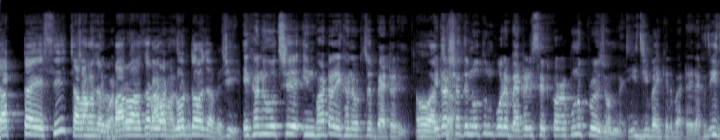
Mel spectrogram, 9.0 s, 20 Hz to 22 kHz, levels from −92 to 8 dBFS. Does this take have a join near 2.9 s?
yes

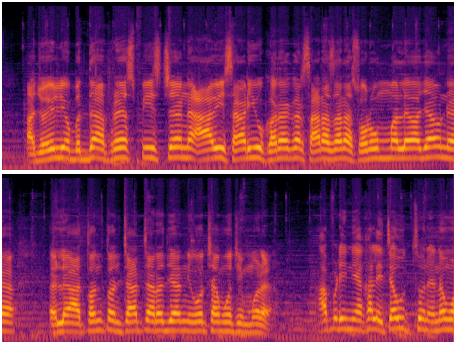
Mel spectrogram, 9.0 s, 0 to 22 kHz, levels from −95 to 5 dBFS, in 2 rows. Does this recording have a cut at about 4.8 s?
no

